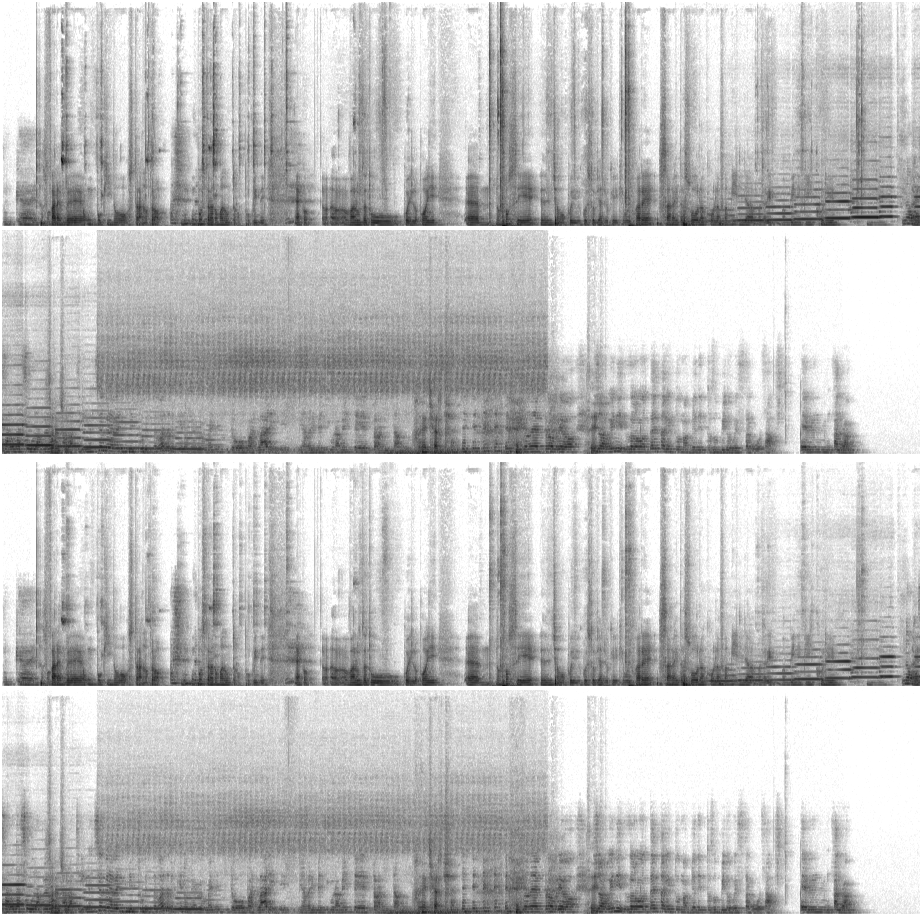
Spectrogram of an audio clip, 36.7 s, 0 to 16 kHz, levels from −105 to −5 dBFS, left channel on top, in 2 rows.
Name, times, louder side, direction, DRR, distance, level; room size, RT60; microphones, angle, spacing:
voice 1, 0.0-1.5 3.4-3.9 5.6-6.0 18.0-33.8 34.3-35.3, right 1 dB, 90° right, 1 dB, 6.3 m, -32 dB
voice 2, 0.8-3.1 3.6-6.1 6.4-16.7 17.3-17.7 18.2-18.4 19.3-19.7 26.6-27.3 28.0-28.2 28.5-28.9 29.2-29.4 30.0-30.3, equal, 5° left, 8 dB, 1.3 m, -27 dB
sound 1, 1.2-1.3 1.6-2.1 2.4-2.5 2.8-5.9 6.5-7.8 8.1-8.2 9.6-11.1 11.4-12.9 13.4-13.7 15.1-15.4 15.9-16.3 17.1-17.3, left 4 dB, 80° left, 1.6 m, -32 dB
Wind instrument woodwind instrument, 13.5-17.9 18.2-22.7, left 3 dB, 60° left, 3.3 m, -27 dB
Cricket / Thunder, 20.2-29.3, left 2 dB, 20° left, 0.7 m, -38 dB
11.5 x 9.2 x 6.4 m, 0.41 s
head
